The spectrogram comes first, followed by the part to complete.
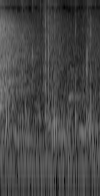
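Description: Bare feet scuffing and padding on a foam wrestling mat as two grapplers circle and tie up, with a few light taps about a second in. The echo of a shouted start command dies away in the large gym.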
